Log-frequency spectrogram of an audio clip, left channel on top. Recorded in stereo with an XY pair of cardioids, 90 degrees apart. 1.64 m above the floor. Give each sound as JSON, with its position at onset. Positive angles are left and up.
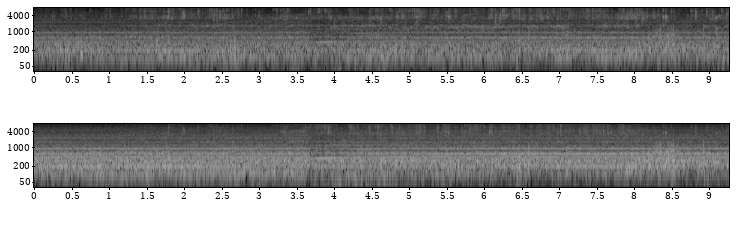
{"t": 0.0, "sound": "a fan", "azimuth_deg": -60}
